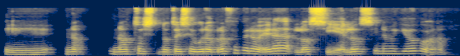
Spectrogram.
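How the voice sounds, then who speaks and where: A man's voice: a little high, a little fast, a little mellow. A man answering his teacher in an online class by video call, hesitant and unsure. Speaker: student.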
